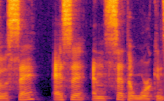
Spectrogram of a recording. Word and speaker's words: c: Today we're going to learn how letters se, ese, and zeta work in Spanish. Now let's go. We begin with letter se. Yes, it's pronounced se and not si.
